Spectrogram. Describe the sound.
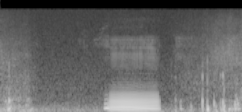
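A sleeping dog snores with a single loud, buzzing, low rumble lasting under a second, set between softer breathing and small scattered rustles.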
